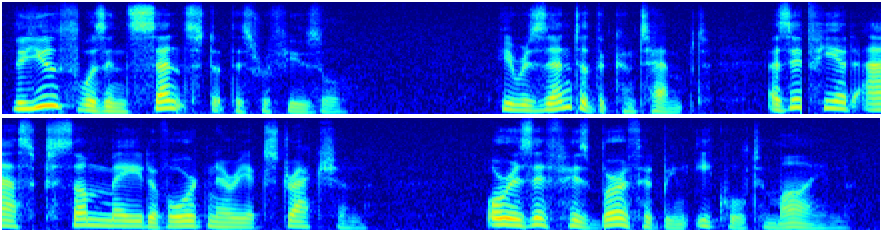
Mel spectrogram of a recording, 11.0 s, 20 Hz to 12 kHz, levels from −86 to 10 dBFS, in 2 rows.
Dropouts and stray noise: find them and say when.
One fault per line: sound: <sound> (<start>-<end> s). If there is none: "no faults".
sound: dropout (5.0-5.0 s)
